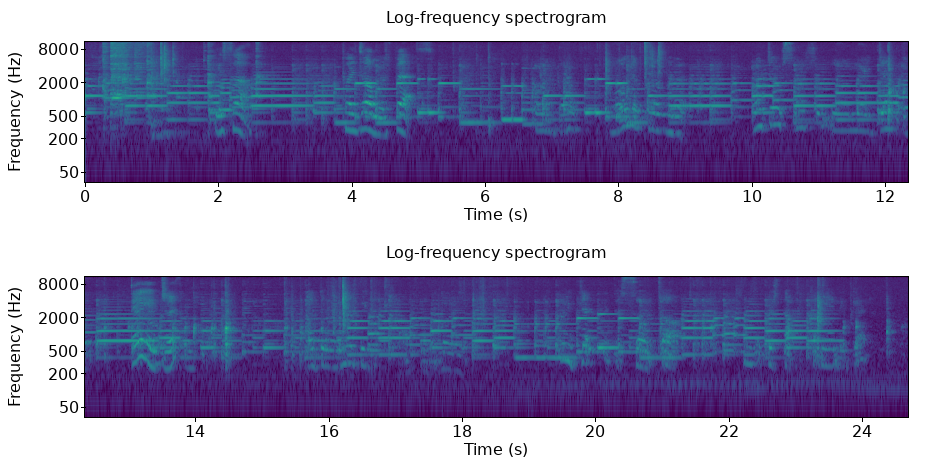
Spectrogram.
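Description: A toy electric guitar playing its built-in electronic tune, a melody of plain, steady beeping notes, with a small child's voice vocalizing over it and now and then a tap on a toy drum kit.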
